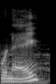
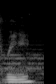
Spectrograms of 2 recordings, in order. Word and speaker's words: Rini: I mean, that sounds like a fantastic idea, Rini, which is definitely spelled and pronounced Renee. No, it's Rini.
